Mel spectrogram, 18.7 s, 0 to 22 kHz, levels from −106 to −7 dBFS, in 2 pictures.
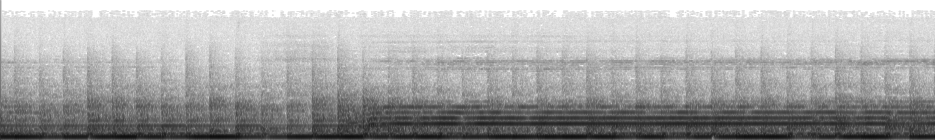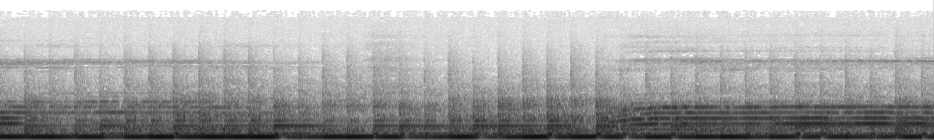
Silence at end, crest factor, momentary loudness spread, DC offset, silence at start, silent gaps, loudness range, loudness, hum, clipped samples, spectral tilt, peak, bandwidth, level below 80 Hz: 0 s; 10 dB; 4 LU; under 0.1%; 0 s; none; 2 LU; -20 LUFS; none; under 0.1%; -12 dB/octave; -8 dBFS; 3.8 kHz; -48 dBFS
